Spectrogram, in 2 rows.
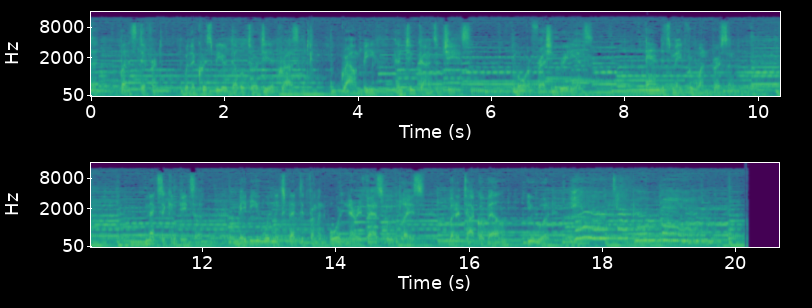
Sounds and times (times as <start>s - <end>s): Speech: 0.0s - 5.7s, 6.3s - 7.5s, 8.3s - 9.7s, 11.2s - 17.3s
Music: 0.0s - 20.2s.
